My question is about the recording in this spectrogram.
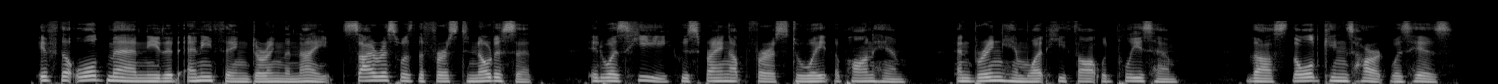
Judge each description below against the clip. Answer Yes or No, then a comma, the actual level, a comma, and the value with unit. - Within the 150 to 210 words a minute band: Yes, average, 170 wpm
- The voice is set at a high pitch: No, medium, 145 Hz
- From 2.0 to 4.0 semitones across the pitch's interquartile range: Yes, average, 3.0 semitones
